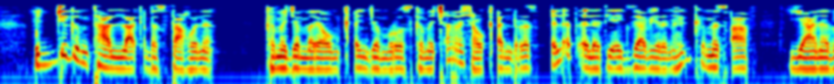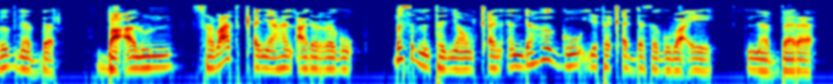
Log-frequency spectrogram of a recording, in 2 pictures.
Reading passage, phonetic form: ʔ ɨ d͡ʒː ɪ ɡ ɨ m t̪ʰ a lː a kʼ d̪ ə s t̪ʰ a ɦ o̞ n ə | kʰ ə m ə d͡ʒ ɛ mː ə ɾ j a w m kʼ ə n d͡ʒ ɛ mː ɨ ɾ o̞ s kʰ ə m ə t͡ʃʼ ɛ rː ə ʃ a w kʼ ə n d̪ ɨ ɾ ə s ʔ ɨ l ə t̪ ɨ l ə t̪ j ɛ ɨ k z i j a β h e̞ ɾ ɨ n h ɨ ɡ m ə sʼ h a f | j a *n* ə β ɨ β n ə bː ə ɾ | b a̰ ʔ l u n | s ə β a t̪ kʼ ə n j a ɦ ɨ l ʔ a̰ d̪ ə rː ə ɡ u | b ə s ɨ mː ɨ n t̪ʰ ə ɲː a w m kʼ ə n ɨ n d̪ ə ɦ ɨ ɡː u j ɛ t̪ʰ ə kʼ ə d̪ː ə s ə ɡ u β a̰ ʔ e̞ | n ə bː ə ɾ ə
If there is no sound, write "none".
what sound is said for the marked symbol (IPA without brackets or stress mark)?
n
